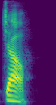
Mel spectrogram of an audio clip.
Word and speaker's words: Jiao: Because you got a J-I, yeah. – but you pronounce it... – Jiao. – Jiao. To an yeah. American, that sounds like a J-A. – Yeah. – Or J-O. Or yeah. J-O-U. Or J-A-U. – J-O-W.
